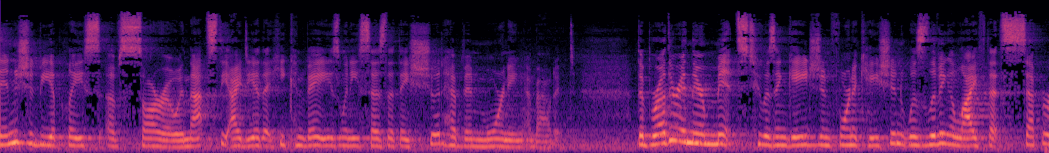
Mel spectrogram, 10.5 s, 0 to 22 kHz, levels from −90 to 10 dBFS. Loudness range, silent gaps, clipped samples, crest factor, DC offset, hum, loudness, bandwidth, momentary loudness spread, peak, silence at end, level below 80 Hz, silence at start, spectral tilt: 5 LU; none; under 0.1%; 18 dB; under 0.1%; none; -22 LUFS; 16 kHz; 10 LU; -4 dBFS; 0 s; -56 dBFS; 0 s; -4.5 dB/octave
